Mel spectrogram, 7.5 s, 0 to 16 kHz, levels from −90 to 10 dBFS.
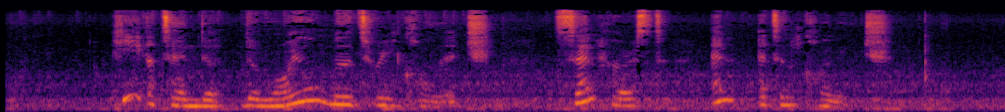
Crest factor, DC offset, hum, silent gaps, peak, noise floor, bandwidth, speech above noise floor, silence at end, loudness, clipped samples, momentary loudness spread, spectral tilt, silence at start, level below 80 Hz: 26 dB; under 0.1%; none; none; -2 dBFS; -51 dBFS; 12 kHz; 25 dB; 0 s; -25 LUFS; under 0.1%; 17 LU; -3 dB/octave; 0.05 s; -66 dBFS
